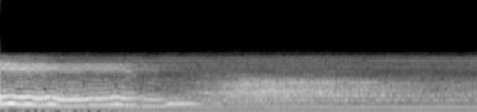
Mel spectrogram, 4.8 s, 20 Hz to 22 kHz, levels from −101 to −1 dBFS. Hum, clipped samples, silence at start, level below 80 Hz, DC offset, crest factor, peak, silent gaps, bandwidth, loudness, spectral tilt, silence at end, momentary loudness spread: none; under 0.1%; 0 s; -44 dBFS; under 0.1%; 18 dB; -4 dBFS; none; 3.6 kHz; -21 LUFS; -6.5 dB/octave; 0 s; 20 LU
